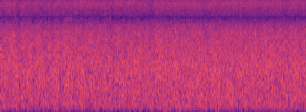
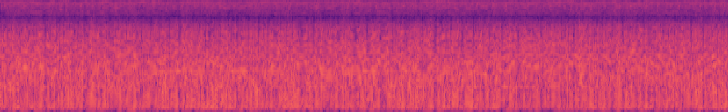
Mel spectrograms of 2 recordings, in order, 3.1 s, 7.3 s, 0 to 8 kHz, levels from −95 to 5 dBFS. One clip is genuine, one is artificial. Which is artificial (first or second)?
second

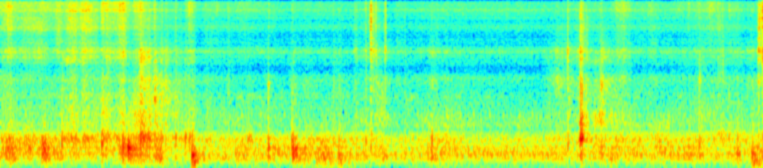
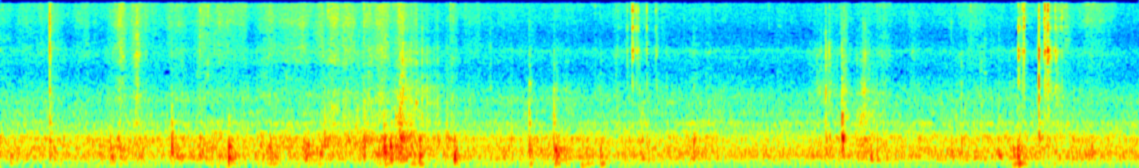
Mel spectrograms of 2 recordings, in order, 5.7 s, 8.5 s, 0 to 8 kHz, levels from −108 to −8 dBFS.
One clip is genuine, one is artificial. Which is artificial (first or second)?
first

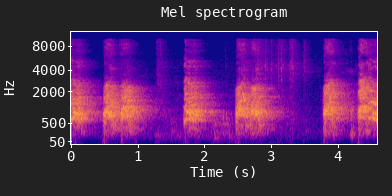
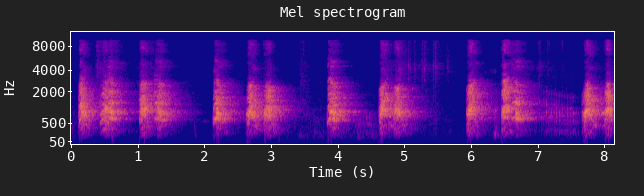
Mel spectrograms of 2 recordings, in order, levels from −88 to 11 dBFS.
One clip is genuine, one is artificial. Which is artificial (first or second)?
first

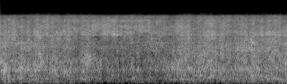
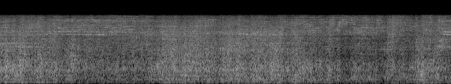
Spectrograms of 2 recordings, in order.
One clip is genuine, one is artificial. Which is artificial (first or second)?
first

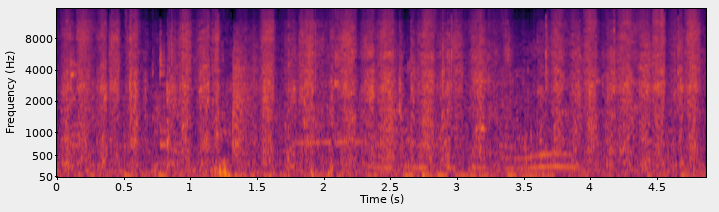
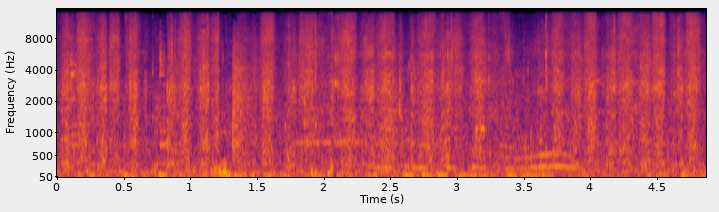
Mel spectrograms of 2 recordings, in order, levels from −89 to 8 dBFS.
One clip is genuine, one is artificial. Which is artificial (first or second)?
second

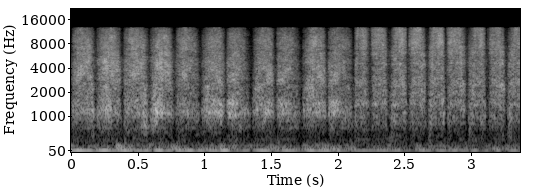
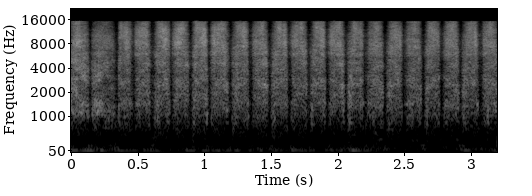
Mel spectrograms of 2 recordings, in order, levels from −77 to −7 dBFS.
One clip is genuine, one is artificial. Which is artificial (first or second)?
second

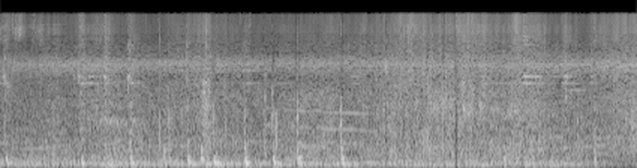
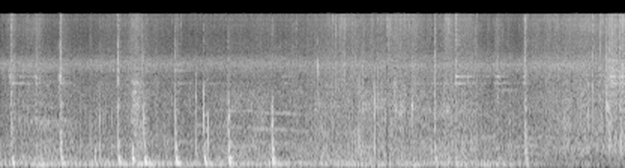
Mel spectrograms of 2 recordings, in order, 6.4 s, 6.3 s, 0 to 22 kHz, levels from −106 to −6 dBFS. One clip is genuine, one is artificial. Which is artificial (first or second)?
second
